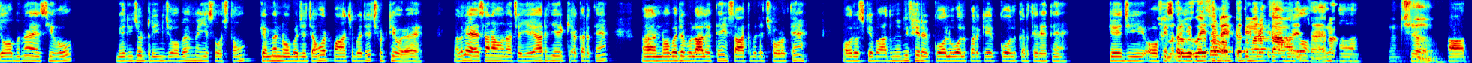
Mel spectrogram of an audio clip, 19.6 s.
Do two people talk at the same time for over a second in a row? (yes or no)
yes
